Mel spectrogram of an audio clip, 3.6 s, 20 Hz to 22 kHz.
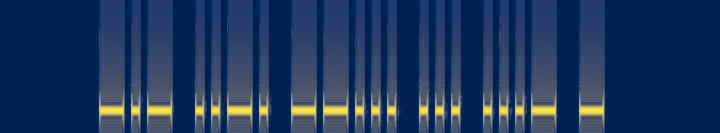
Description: Morse code, heard as a keyed tone, about 34 wpm, 700 Hz. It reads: KF7SVT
